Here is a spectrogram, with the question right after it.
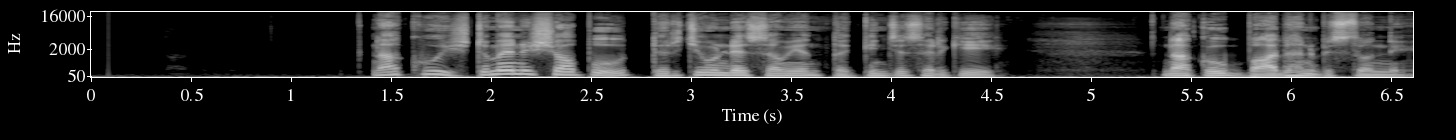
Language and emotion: Telugu, sad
